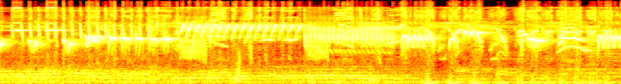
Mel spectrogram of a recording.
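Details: Canary singing loudly and continuously: rapid rolling trills, buzzy rattles and high whistled runs switching every second or so, with a short pause near four seconds before the trills resume.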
